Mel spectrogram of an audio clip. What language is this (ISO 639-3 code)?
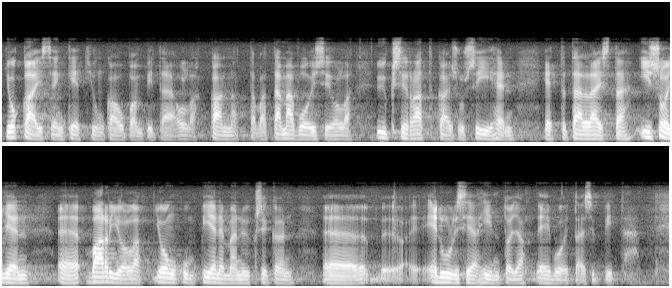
fin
